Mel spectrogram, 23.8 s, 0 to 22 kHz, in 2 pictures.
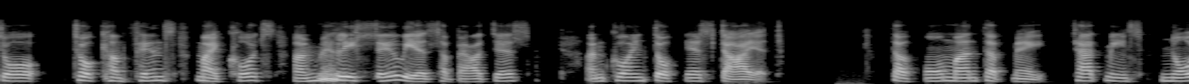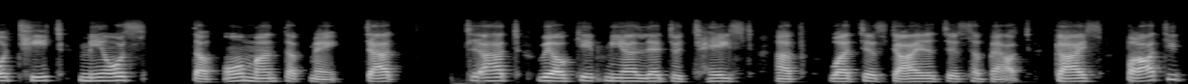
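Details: About 29-year-old male athlete with cerebral palsy, reportedly not expected to walk or talk; real conversational speech, transcribed with many garbled words, showing dysarthria due to cerebral palsy.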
